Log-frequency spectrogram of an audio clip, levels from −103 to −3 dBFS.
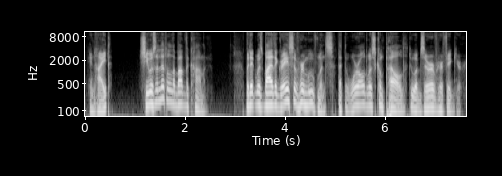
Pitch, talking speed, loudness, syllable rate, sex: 120 Hz, 210 wpm, -21 LUFS, 6.7 syllables/s, male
